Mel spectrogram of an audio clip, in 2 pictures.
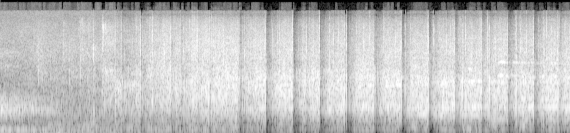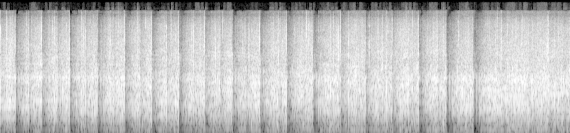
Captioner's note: applause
